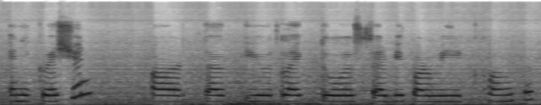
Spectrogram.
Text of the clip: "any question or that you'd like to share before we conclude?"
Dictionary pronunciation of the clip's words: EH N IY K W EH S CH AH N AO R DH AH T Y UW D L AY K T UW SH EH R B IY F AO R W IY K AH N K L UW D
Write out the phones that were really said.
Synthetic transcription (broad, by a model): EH N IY K W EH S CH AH N AO R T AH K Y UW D L AY K T UW S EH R B IY F AO R W IY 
